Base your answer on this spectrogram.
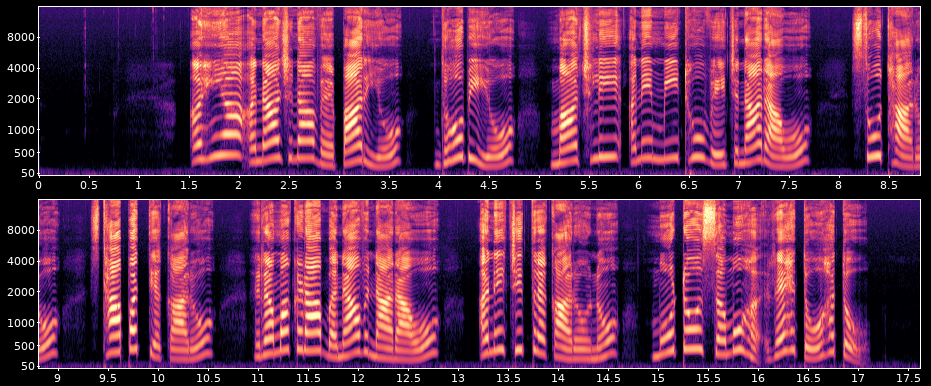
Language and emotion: Gujarati, neutral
